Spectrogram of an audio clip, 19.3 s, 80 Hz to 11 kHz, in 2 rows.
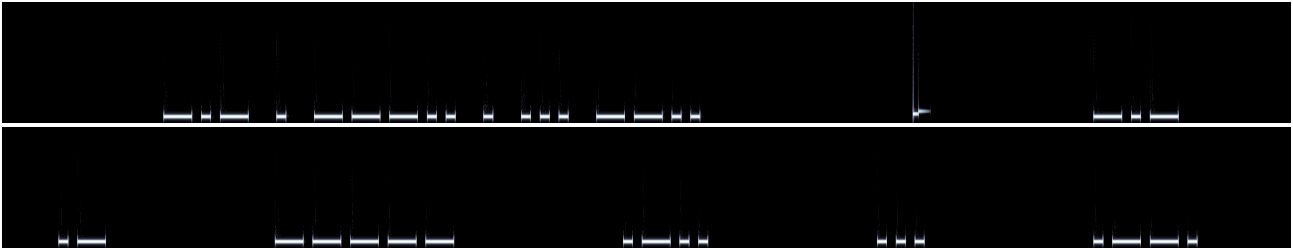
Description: Morse code, heard as a keyed tone, about 17 wpm, spaced as for 9 wpm, 700 Hz. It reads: KE8ESZ KA0LSP
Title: USA Call Signs - 6x Character Spacing - 17wpm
